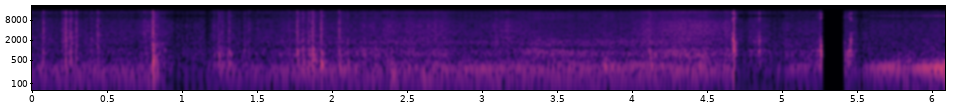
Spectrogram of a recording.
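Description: Plastic 3x3x3 Rubik's cube being turned and handled: a few light clicks as the layers turn, with soft rubbing in between. The sound drops out very briefly about five seconds in.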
